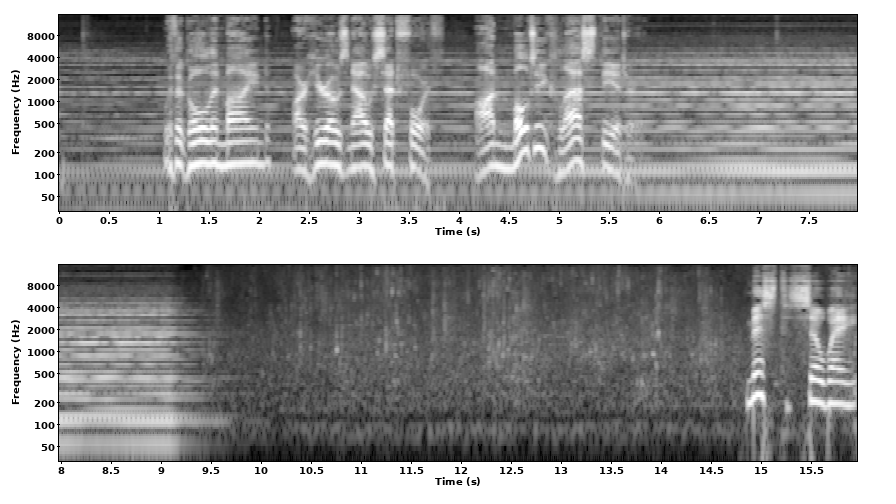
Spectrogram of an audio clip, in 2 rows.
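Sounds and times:
loud sustained harmonic drone: 0:00.0 - 0:09.5
speech: 0:01.0 - 0:05.9, 0:14.9 - 0:15.9
river water flowing with soft splashes and gurgles: 0:09.3 - 0:15.9.

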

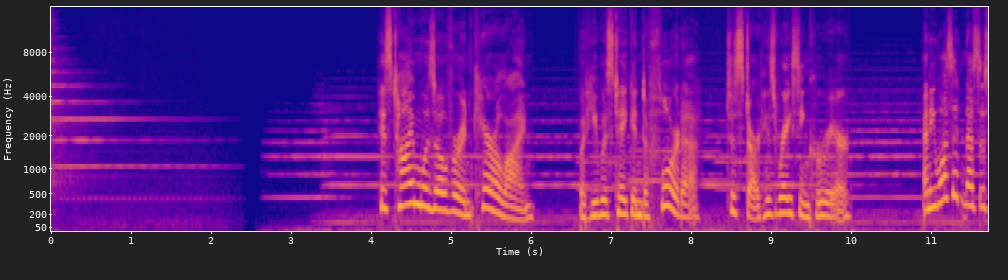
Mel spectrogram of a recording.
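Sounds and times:
starter's bell from a racehorse training track ringing: 0:00.0 - 0:02.4
speech: 0:04.1 - 0:10.1, 0:10.9 - 0:11.7.

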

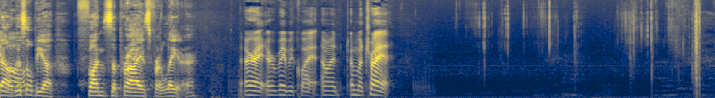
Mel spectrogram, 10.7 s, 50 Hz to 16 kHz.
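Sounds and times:
speech: 0:00.0 - 0:03.0, 0:03.6 - 0:05.9
something dry being peeled off, crackling and tearing: 0:06.3 - 0:10.7.

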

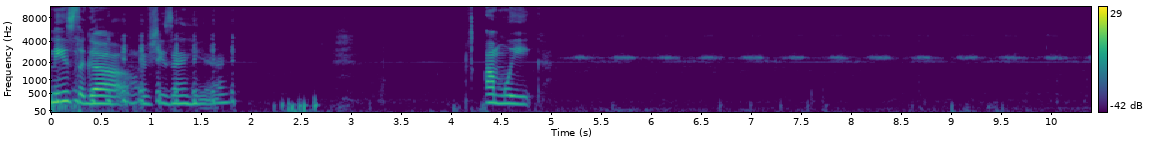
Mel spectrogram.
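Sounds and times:
laughter: 0:00.0 - 0:01.9
speech: 0:00.0 - 0:01.9, 0:04.3 - 0:05.0
quiet low rumble: 0:02.2 - 0:02.8
chorus of crickets chirping: 0:03.4 - 0:10.4.

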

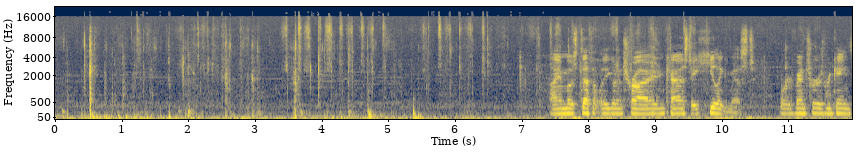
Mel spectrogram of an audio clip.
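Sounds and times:
hand of game cards being shuffled in a card game: 0:00.0 - 0:09.2
speech: 0:07.4 - 0:11.9.

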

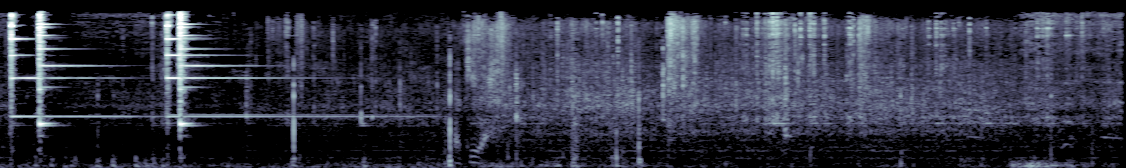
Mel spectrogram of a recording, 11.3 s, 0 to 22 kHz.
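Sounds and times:
bright bell ringing in front of a church: 0:00.0 - 0:04.5
low rumble: 0:00.0 - 0:11.2
speech: 0:04.7 - 0:05.2.

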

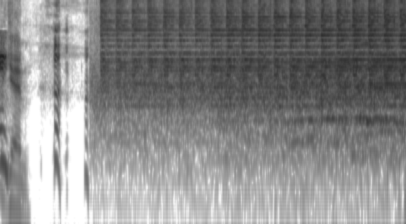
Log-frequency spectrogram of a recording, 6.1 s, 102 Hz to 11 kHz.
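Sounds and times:
speech: 0:00.0 - 0:01.9
dense wash of noise: 0:00.0 - 0:06.0
stock exchange closing bell ringing: 0:01.5 - 0:06.0.

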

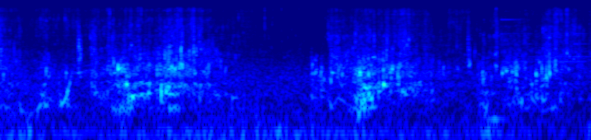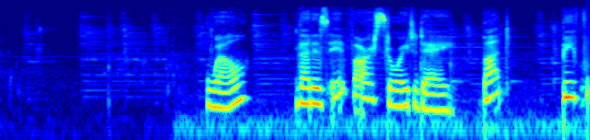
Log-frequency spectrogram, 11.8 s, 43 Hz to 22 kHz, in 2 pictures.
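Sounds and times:
oars splashing and swishing through water as a boat is rowed: 0:00.0 - 0:06.4
faint musical tone: 0:06.3 - 0:11.8
speech: 0:08.0 - 0:11.8.

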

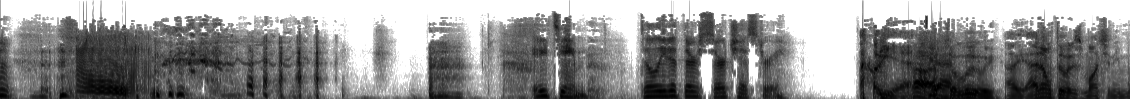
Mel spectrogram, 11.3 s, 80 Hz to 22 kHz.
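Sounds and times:
speech: 0:00.0 - 0:03.0, 0:04.3 - 0:08.0, 0:08.6 - 0:11.2
people laughing: 0:00.3 - 0:03.5
loud drawn-out buzzing fart: 0:00.6 - 0:01.9.

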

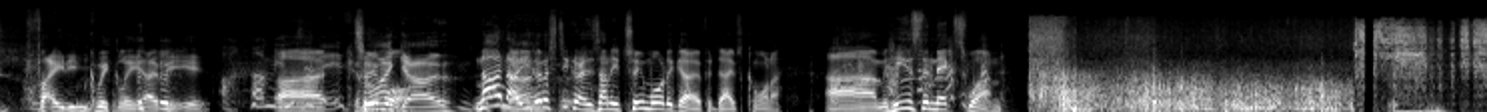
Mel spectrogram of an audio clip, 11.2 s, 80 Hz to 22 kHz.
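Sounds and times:
laughter: 0:00.0 - 0:02.4, 0:06.2 - 0:07.7
speech: 0:00.3 - 0:08.2
deep loud rolling rumble of thunder: 0:07.7 - 0:10.2
heavy steady rain in a thunderstorm: 0:07.7 - 0:10.7.

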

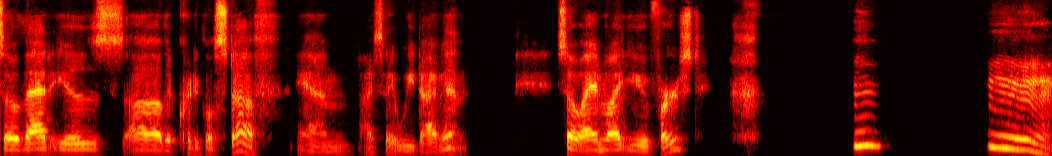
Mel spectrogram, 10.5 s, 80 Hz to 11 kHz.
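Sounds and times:
speech: 0:00.0 - 0:04.8, 0:05.6 - 0:07.6, 0:08.5 - 0:08.9, 0:09.9 - 0:10.5
person yawning: 0:08.5 - 0:08.9, 0:09.9 - 0:10.5.

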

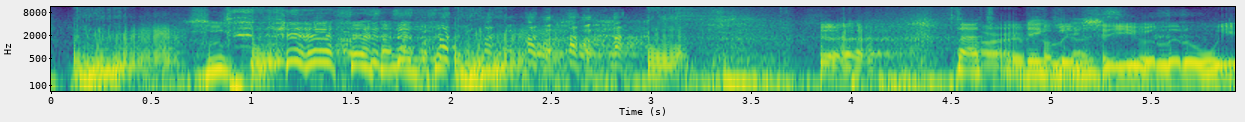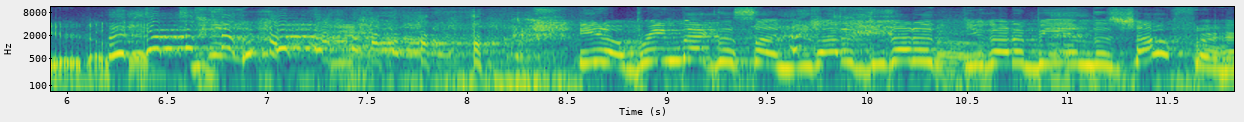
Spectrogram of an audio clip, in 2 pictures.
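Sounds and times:
sputtering warbling fart noise sound effect: 0:00.0 - 0:01.3, 0:01.9 - 0:03.5
speech: 0:00.7 - 0:07.7, 0:08.3 - 0:11.8
laughter: 0:00.8 - 0:03.2, 0:05.3 - 0:08.4.

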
